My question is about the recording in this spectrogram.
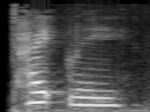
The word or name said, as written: tightly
